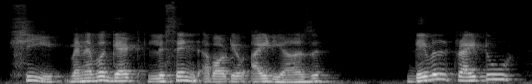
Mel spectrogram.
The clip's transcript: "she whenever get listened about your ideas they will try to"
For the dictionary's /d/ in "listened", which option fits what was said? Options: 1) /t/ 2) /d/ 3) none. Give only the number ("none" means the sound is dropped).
2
